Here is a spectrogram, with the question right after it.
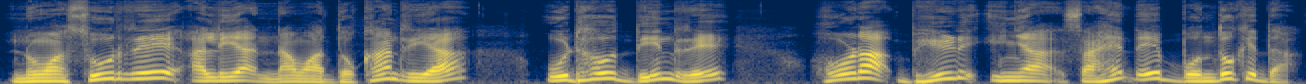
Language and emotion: Santali, surprised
